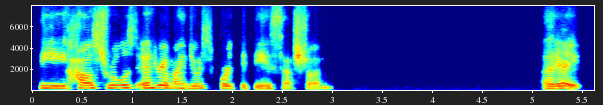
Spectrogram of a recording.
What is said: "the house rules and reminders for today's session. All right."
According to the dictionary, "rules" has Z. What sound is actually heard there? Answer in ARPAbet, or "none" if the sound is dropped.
Z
